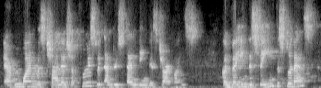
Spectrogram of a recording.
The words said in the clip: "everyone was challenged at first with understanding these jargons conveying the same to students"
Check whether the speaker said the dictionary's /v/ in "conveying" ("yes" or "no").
yes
